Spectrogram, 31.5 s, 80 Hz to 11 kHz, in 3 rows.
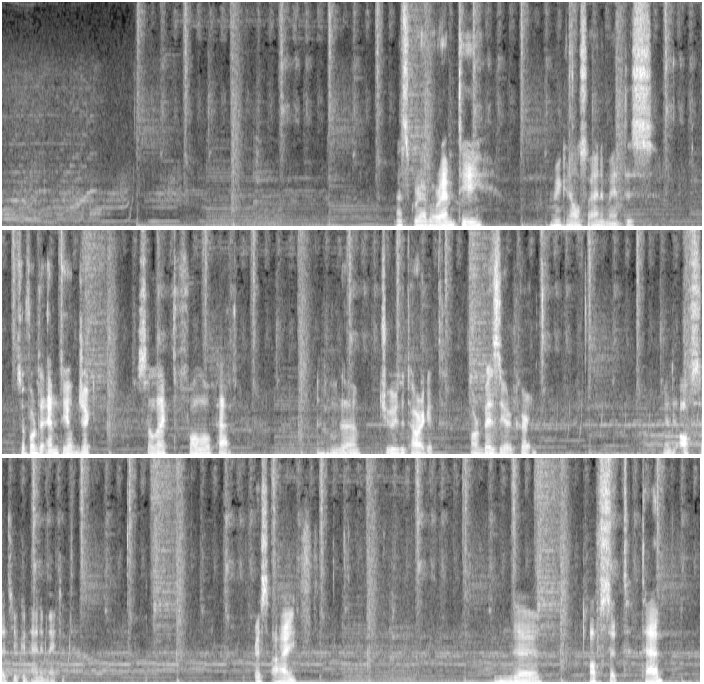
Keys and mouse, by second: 4.0 click, 5.0-5.5 drag, 5.7 click, 6.0 g, 10.0 ctrl+z, 12.0-13.9 drag, 14.7 click, 18.4 space, 18.9 space, 19.4-22.7 drag, 24.0 u, 24.0 i, 25.9 click, 26.5 click, 27.0 click, 30.7-31.4 drag.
